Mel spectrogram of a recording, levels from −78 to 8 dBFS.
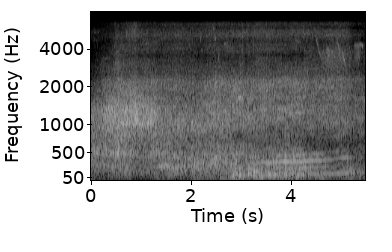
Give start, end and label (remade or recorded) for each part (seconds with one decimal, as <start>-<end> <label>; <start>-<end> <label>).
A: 0.0-0.8 recorded; 0.8-2.1 remade; 2.1-3.3 recorded; 3.3-4.0 remade; 4.0-5.5 recorded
